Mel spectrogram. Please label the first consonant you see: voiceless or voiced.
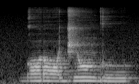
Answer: voiced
